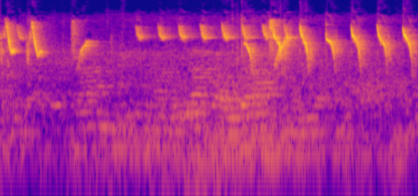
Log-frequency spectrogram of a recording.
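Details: Morning playback of a young Bar-winged Prinia in gacor style: a few loud slurred chirps, a brief pause, then a neat series of short high notes that turns into strong falling chirps about four per second.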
